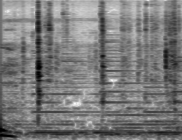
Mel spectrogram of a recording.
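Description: Metal spoon clinking a few times against a steel bowl while scooping food, the sharpest clink about half a second in. Faint steady background music runs underneath.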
